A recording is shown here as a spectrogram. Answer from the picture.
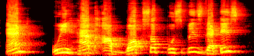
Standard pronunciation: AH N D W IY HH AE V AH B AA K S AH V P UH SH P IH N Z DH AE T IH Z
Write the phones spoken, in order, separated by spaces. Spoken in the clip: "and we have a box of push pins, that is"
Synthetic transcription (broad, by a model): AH N D W IY HH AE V AH B AA K S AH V P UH S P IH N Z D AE T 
